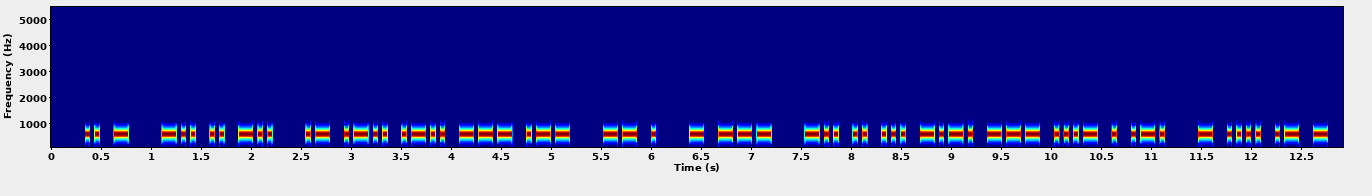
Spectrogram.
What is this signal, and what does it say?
Morse code, heard as a keyed tone, about 25 wpm, 600 Hz. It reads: IT DID ALLOW ME TO DISCOVER THAT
